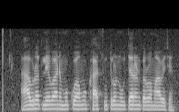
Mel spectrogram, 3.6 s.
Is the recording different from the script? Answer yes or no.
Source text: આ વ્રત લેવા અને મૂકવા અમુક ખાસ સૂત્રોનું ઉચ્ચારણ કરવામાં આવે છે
no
